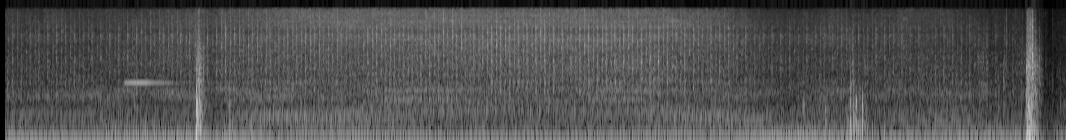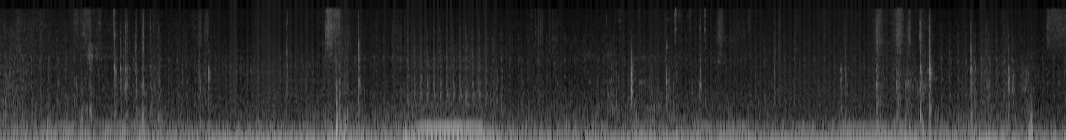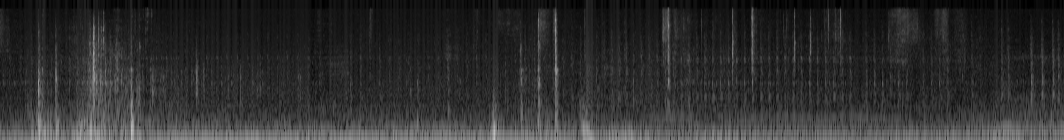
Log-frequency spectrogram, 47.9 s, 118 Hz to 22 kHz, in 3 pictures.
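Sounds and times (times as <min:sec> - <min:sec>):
engine running with rapid ticking: 0:00.1 - 0:47.9
loud knock: 0:02.9 - 0:03.2.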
